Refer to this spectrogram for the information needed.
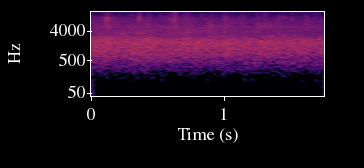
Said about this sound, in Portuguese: Esse é um culto profético, ele está aqui. Pode aplaudir mais forte um pouquinho, porque eu quero dizer algo.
